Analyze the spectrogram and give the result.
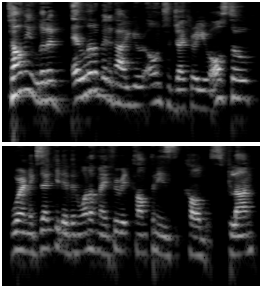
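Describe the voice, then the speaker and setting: A man's voice: on the high side, fairly bright tone. Upbeat male podcast host. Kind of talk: scripted intro then interview questions.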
